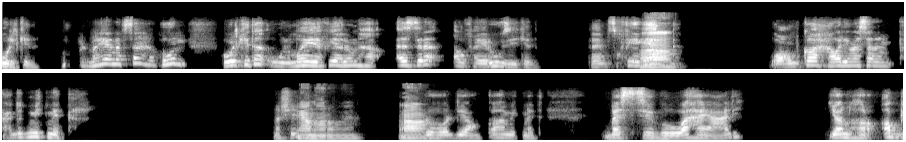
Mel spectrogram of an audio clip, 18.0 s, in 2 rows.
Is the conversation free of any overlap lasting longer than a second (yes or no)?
yes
